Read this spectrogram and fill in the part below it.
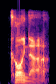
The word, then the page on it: coiner: British English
